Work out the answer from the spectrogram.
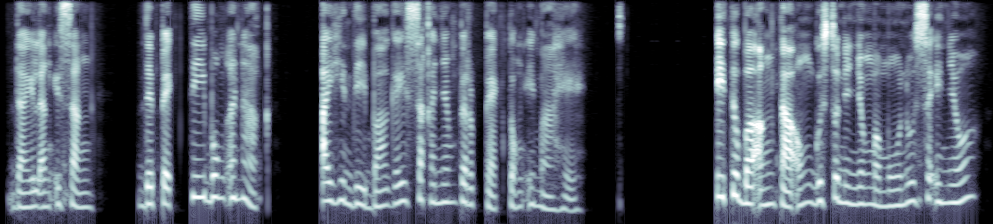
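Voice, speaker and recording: A woman's voice: lowish voice, lively intonation, measured pace, long pauses, darkish tone, no echo, clean studio sound. A woman voicing a proud, righteous and devoted fallen male tycoon in an audio drama, intense and solemn. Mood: accusing.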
